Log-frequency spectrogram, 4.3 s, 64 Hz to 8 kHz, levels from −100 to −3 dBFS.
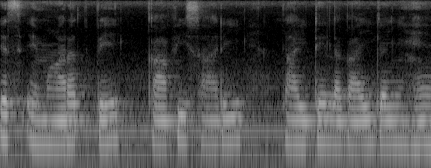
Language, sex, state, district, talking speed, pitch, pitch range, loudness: Hindi, male, Uttar Pradesh, Jalaun, 125 wpm, 130 Hz, 125-135 Hz, -45 LUFS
